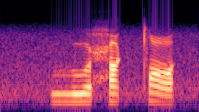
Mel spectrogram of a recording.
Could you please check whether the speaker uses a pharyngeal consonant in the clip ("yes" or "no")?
yes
